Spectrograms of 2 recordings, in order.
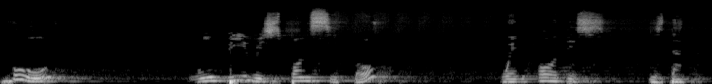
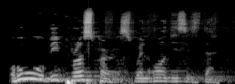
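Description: First: The question is said slowly. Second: The question is said at normal speed.

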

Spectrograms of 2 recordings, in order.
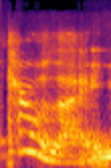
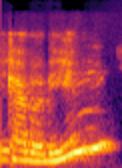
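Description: First: The name is said the English way. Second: The name is said the Portuguese way.

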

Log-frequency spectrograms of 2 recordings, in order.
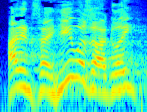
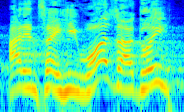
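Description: First: The stress is on the word 'he'. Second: The stress is on the word 'was'. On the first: The speaker said it about someone else. "Might have said his sister was ugly" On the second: The person is still ugly now. "He still is ugly"

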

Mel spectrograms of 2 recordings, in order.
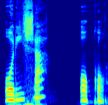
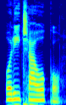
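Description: First: Orisha is said with a 'sh' sound. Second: Orisha is said with a 'ch' sound. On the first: This is the non-Spanish pronunciation. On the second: This is the Spanish pronunciation.

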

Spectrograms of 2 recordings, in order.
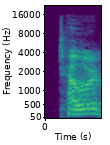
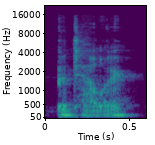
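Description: First: The word starts without a P sound. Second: The word starts with a P sound. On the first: "Is it a silent P?" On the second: "Or is it patellar?"

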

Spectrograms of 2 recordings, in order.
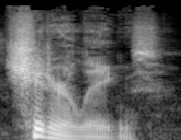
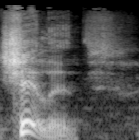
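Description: First: The word is said in full, three syllables. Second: The word is shortened to two syllables. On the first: "the spelled out name is Chitterlings" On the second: "that's not how we be saying it"

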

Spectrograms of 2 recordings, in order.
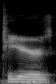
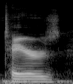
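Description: First: The vowel rhymes with fears, like crying. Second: The vowel rhymes with cares, like ripping. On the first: It refers to drops shed when crying. The speaker calls it right. "not tears" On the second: It refers to ripping something apart. The speaker calls it wrong. "it's actually tears"

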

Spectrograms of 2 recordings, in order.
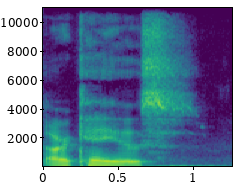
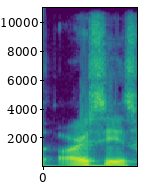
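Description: First: The first syllable sounds like 'ark'. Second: The first syllable sounds like 'arse'. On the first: The name evokes an archaic god. "that's like, like archaic god in Latin" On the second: The name contains a rude joke. "Arceus works because Arce means butt"

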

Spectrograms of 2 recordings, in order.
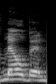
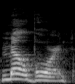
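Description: First: The second syllable is reduced, with no R. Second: The second syllable is full, with an R. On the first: The speaker calls it right. "It's pronounced Melbourne" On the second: The speaker calls it wrong. "but it's spelled Melbourne"

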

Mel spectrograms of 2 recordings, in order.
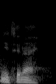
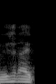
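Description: First: The voice is low and quiet. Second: The voice is at ordinary volume. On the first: "cái giọng với cái âm lượng thấp như thế này" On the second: "chúng ta lại dùng cái giọng bình thường như thế này thôi"

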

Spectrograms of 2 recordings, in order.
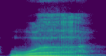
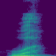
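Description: First: The word is said with a full vowel. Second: The word is said with a reduced vowel.

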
